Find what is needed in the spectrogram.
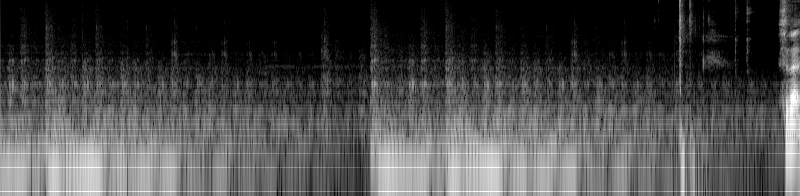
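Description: Layered Symphobia string stabs (short, high-tuned low staccato, pizzicato and a col legno snap) sent through ping-pong and simple delays, playing a rhythmic pulse of repeated low notes. The pulse comes in two phrases, each starting strong and fading, the second beginning a little under four seconds in. A single click sounds near the end.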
